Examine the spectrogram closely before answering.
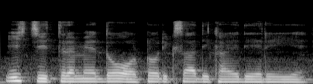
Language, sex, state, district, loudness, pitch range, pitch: Hindi, male, Gujarat, Valsad, -15 LUFS, 125-135 Hz, 130 Hz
